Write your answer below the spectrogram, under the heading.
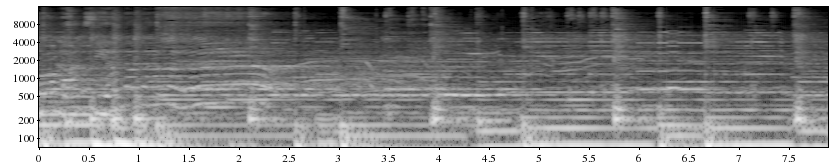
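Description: Live Thai mor lam band music, loud through the stage speakers, with a steady bass and drum beat. A voice sings a wavering melody over it for the first few seconds.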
